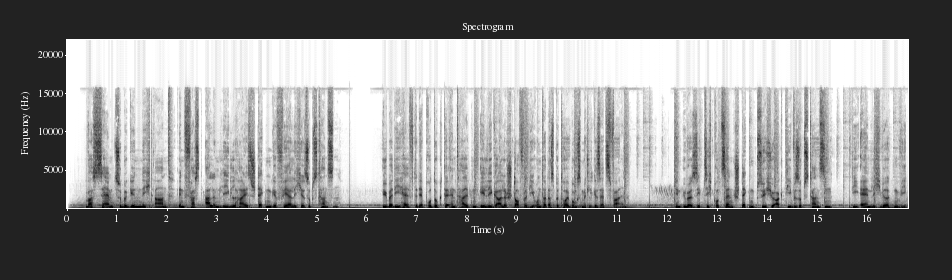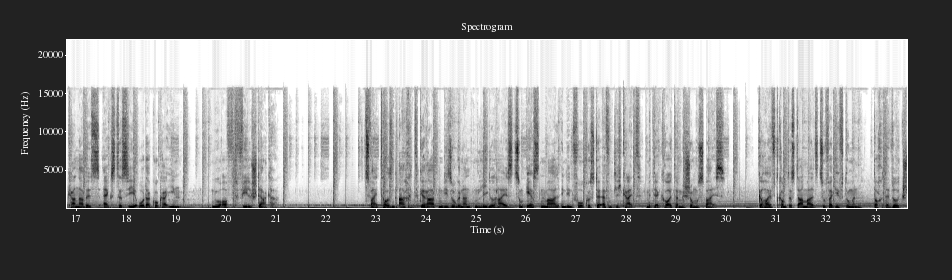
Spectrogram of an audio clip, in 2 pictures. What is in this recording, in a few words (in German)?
doku; keller8.0; legalhighs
